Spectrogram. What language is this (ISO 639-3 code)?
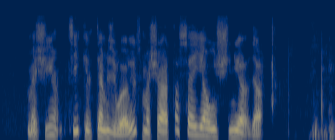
kab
